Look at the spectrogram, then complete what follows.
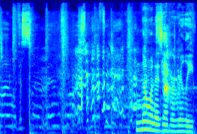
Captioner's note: girls laughing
